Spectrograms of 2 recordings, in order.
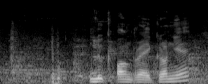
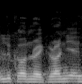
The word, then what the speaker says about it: Luc-André Granier: I'm joined by Luc-André Granier. Perfect. Yeah, I had to get the pronunciation. Luc-André Granier, who's the CEO of Advicenne, which is a Nimes, France-based company.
